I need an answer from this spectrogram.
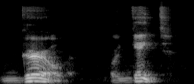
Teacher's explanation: Is a plosive, vibrating, guttural throat sound. So use your throat to make that G sound, the hard G sound.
